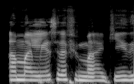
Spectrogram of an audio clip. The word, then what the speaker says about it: Amalia Serafimaki: My name is Amalia Serafimaki.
